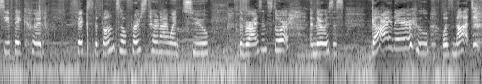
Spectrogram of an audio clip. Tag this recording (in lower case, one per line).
speech
music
